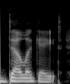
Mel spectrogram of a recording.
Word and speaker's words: delegate: For example, a good manager knows how to delegate. She doesn't try to do everything alone. Repeat. Delegate. Notice the stress falls on the first syllable.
